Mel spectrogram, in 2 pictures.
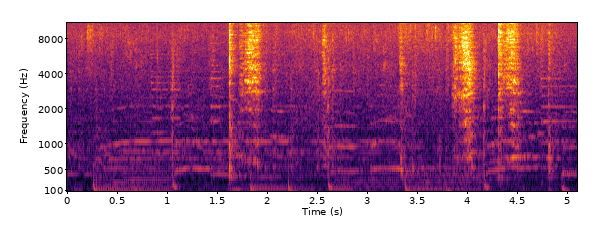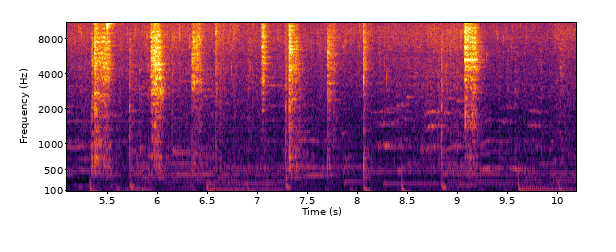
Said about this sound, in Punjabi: ਤੁਸੀਂ ਦੇਖ ਸਕਦੇ ਹੋ ਸਾਡੀ ਸ਼ਿਮਲਾ ਮਿਰਚ ਵੀ ਜਿਹੜੀ ਹੈ ਜੀ ਚੰਗੀ ਤਰ੍ਹਾਂ ਭੁੱਜਦੀ ਪਈ ਹੈ ਜੀ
